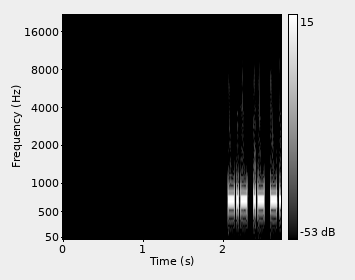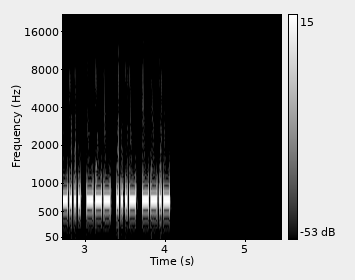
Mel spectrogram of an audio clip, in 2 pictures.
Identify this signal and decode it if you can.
Morse code, heard as a keyed tone, about 41 wpm, 700 Hz. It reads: KA7OVQ
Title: USA Call Signs - 6 Characters - 45wpm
